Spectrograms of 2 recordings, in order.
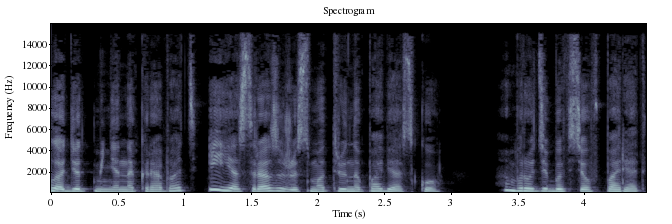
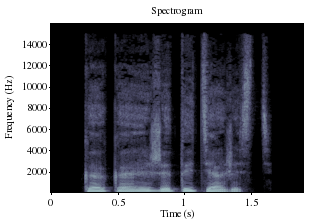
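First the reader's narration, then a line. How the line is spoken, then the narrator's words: Hoarse chuckle. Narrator (Russian): Хрипло усмехается он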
